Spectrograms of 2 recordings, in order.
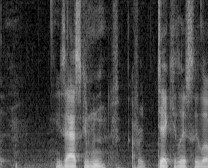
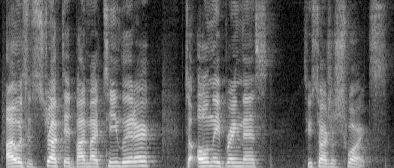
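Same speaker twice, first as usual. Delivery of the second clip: loud, high recital of orders; raised, by-the-book private's voice; dutiful private; 9 semitones higher, 5 dB louder than usual. Acted. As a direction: recite it like an anxious new recruit. Acting nervous private reciting orders.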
